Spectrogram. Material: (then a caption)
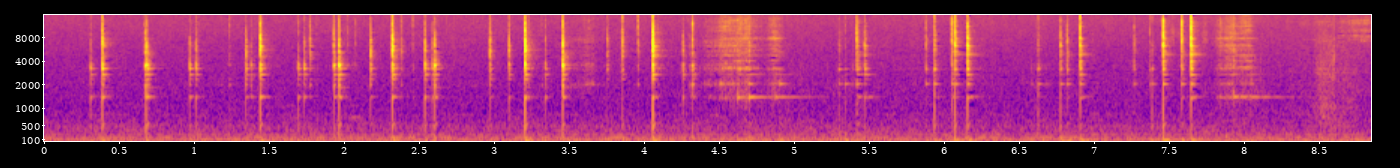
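Ceramic. A glossy black, hollow, empty ceramic Darth Vader helmet mug, with its lid set aside, is gripped in both hands and tapped and scratched with long nails. Quick, sharp, bright clinks with a faint glassy ring alternate with soft scratchy rasps. A steady low hum sits underneath throughout.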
